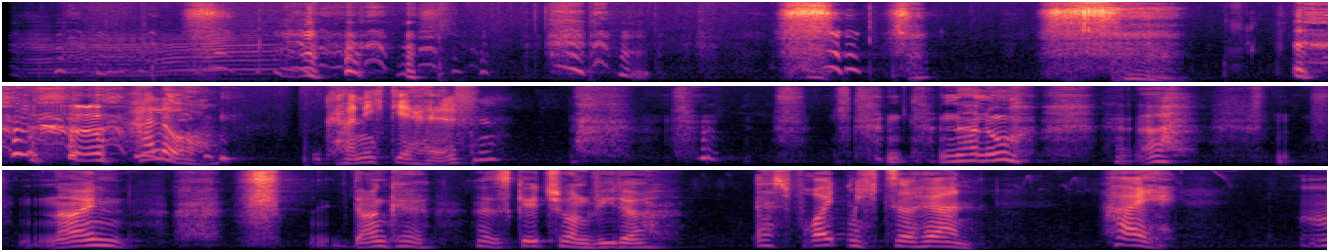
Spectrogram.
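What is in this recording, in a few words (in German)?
Hörspiel; Leo Die Abenteuermaschine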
